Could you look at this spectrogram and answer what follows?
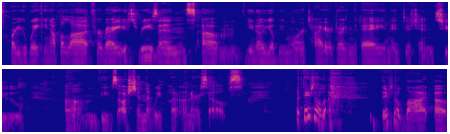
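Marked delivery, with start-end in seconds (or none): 9.8-11.9 talking through laughter, words broken up, pitched up. Explaining reasons for low interest in sex, laughing while talking. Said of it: "I'm laughing because my giant dog".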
